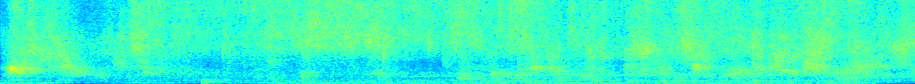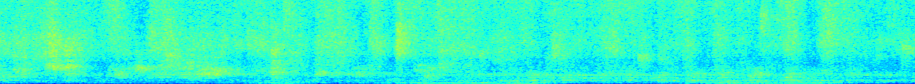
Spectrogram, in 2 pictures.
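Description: Water from a handheld shower head spraying steadily onto a wet dog's coat and the tiled shower floor.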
